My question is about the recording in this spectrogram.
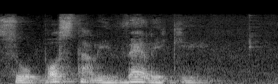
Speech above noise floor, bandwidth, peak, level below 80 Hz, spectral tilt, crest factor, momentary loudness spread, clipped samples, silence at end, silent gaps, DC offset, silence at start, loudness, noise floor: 21 dB; 11.5 kHz; 0 dBFS; -36 dBFS; -5 dB/octave; 20 dB; 20 LU; under 0.1%; 0 s; none; 0.3%; 0 s; -19 LUFS; -40 dBFS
